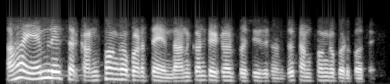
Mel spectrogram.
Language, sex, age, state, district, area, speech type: Telugu, male, 18-30, Andhra Pradesh, N T Rama Rao, urban, conversation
